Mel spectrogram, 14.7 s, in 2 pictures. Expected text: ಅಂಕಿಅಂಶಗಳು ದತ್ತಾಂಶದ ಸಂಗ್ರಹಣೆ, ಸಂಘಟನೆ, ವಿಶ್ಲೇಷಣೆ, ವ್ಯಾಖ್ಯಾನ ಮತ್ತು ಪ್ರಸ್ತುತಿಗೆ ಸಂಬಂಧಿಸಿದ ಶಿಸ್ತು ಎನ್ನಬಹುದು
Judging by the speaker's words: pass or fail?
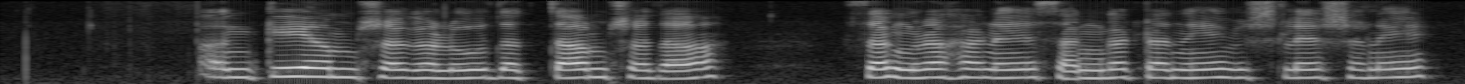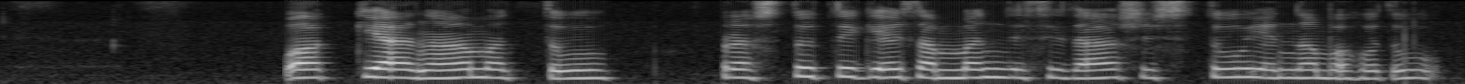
pass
